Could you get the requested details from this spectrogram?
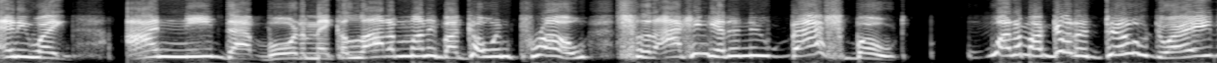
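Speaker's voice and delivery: high, sobbing, crying through the words. A man asks someone what to do about a boy's problems, crying. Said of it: "I I can't stop crying".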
